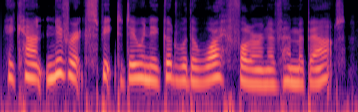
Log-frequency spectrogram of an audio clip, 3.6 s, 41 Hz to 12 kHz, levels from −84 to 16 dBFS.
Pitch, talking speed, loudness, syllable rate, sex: 205 Hz, 250 wpm, -15 LUFS, 6.2 syllables/s, female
